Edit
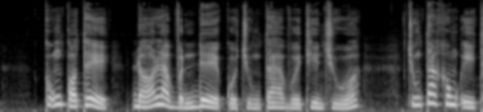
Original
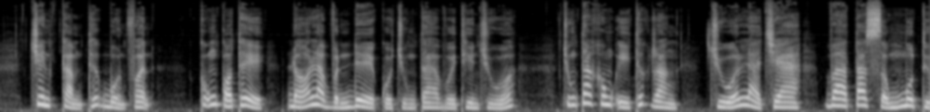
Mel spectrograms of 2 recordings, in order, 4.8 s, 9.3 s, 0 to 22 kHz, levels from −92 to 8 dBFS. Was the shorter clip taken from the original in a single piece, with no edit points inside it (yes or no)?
yes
